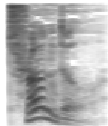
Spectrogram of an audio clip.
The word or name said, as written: trundle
